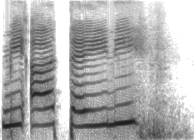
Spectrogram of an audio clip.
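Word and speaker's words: مِائَتَيْنِ: So I want you to start from here and remember where the alif zada is and make sure not to pronounce it. Okay. Mi'ataini.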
